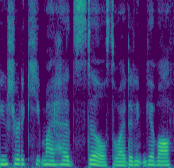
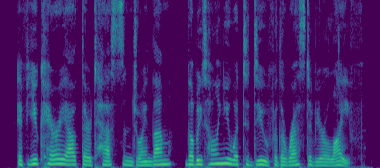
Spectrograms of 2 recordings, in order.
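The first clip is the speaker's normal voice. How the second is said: ordinary delivery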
